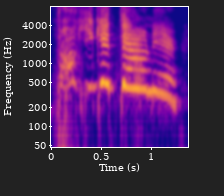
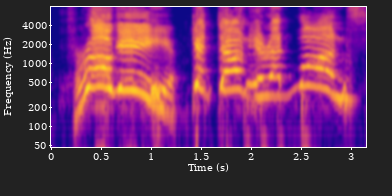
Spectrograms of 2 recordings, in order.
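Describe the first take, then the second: First: Very high, hissed squeal; strained angry order. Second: High, very loud drawn-out yell; furious dad shout. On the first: Dad grabs Froggy on stage, strained furious order. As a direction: force it out through gritted teeth. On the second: Dad orders Froggy off the stage, furious shout. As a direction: holler the order with full force. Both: Acted.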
